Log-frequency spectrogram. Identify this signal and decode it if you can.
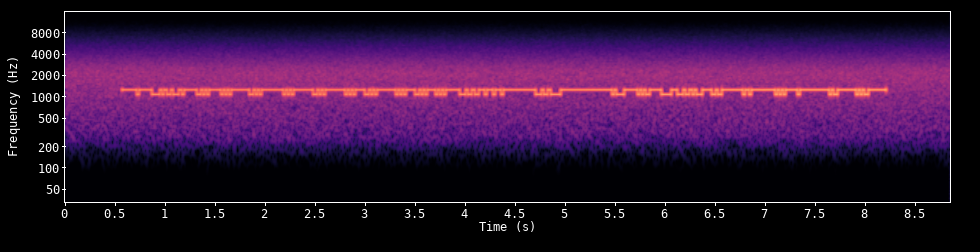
RTTY (50 baud, 170 Hz shift), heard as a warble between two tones, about 1170 Hz centre, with radio static. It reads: RYRYRYRYRY CQ TEST ZL6BS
